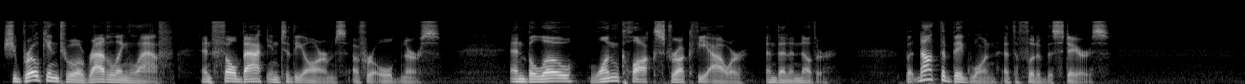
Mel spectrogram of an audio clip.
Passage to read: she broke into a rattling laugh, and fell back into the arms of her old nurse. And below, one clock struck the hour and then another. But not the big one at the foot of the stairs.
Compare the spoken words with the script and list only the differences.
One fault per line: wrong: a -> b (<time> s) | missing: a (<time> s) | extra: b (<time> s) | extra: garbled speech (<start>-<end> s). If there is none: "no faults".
no faults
